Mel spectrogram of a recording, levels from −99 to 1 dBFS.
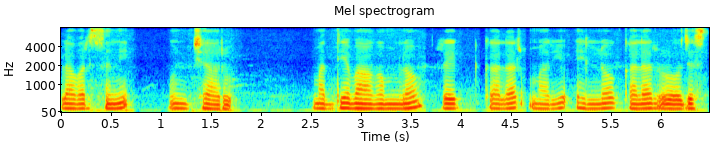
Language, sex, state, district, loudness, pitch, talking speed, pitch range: Telugu, female, Andhra Pradesh, Srikakulam, -17 LUFS, 160 Hz, 110 wpm, 140-170 Hz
